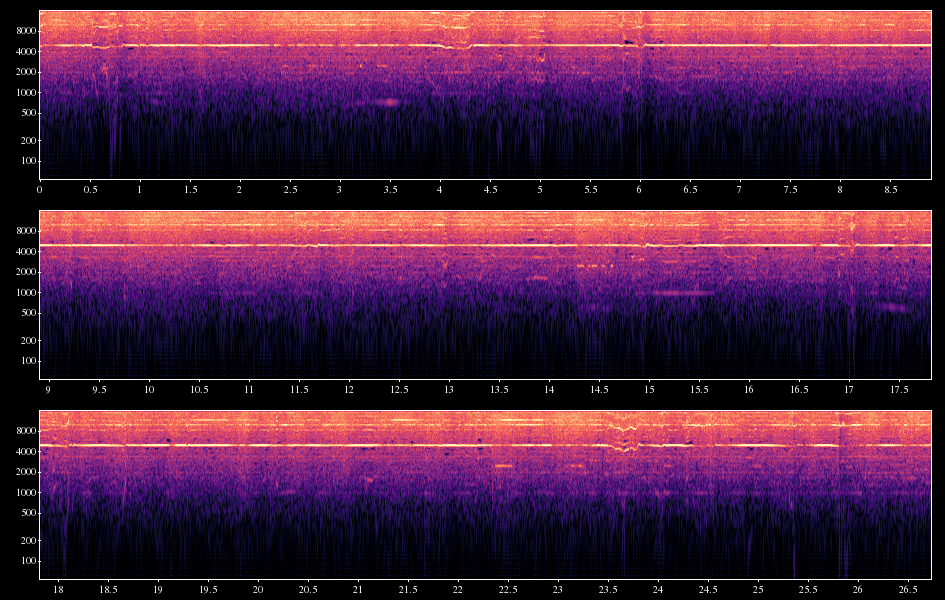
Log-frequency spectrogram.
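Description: A router whines steadily at high speed as it cuts into wood.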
